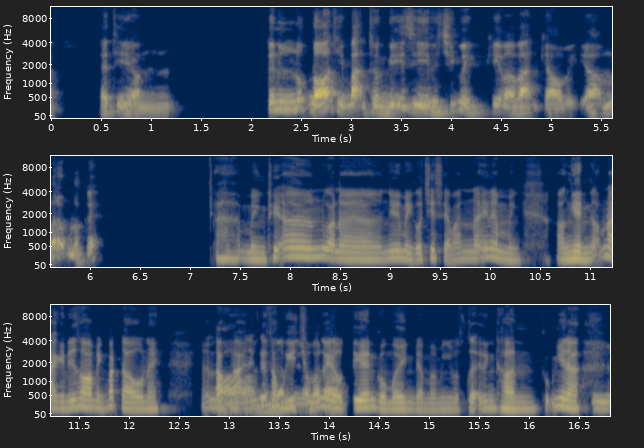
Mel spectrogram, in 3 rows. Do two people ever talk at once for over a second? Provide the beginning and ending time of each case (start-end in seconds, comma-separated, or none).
12.8-14.2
